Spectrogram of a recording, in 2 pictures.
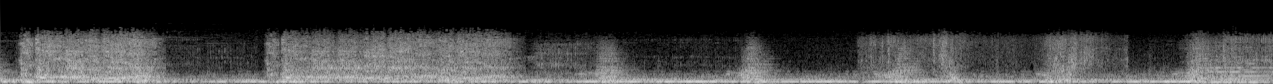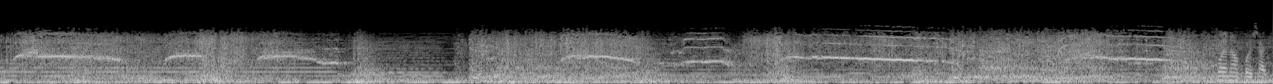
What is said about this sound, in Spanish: está el monstruo y los gritos de la pobrecita rubia eh, interpretada por diferentes actrices a lo largo de la historia de cine, pero siempre en una situación poco recomendable desde cualquier punto de vista. Atada.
